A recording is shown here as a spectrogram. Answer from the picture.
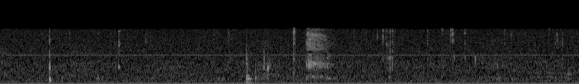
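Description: Faint mouth sounds of someone chewing jelly beans: small scattered clicks, with a short sniff about three seconds in.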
